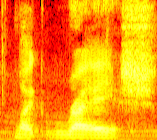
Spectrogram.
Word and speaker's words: Resh: So anyway, the Hebrew letter that's associated with the sun is called Resh, or some people would pronounce it more like Raish, like Raish or Raish, I think.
